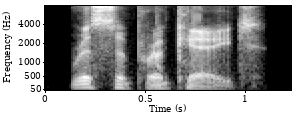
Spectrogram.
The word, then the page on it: Reciprocate: British English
